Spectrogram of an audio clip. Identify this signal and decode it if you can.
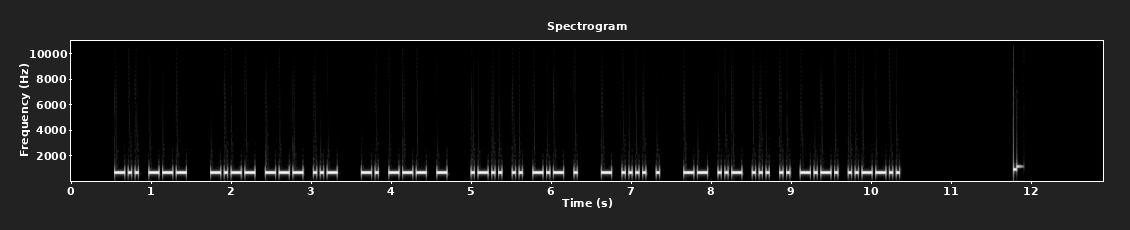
Morse code, heard as a keyed tone, about 28 wpm, 700 Hz. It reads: DO YOU NOT LIKE THE MUSIC?
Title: Sentences from Top 1000 Words - Review Part 1 - 28wpm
